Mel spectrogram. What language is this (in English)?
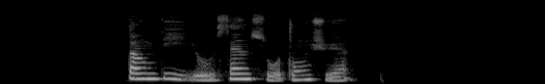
Chinese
